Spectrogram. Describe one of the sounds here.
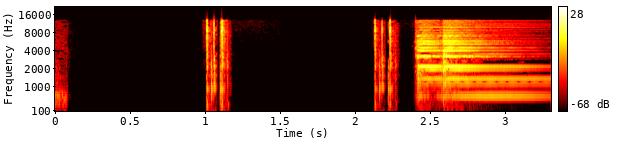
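A mouse clicks twice.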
